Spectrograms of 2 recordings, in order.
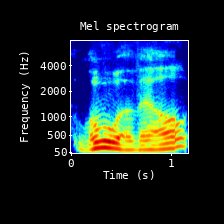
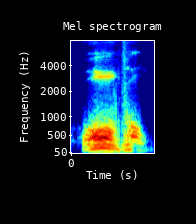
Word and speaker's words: Louisville: this place will go no it's not louisville it's louisville you just kind of mumble the whole word um so i know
